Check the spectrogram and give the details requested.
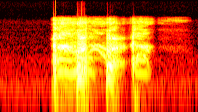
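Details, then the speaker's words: Person with a few days of suspected allergies (hopes allergies) describes a crunchy cough: three rough, crackly, crispy coughs in a quiet room, alongside episodes of projectile sneezing. "first it was a sword throw then it was a lot of crispy coughs and then it was me projectile sneezing on everything it it sucks"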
